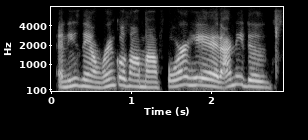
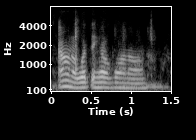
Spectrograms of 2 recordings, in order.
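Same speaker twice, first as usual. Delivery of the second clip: normal talking voice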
